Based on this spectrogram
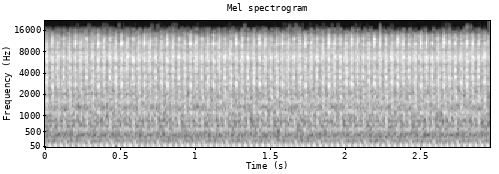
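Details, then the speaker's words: Caddy at 81,370 miles after repair work, run up to circulate coolant, no leaks: steady even idle about two pulses per second, no misses or knocks. Normal healthy idle. "That sounds lovely."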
